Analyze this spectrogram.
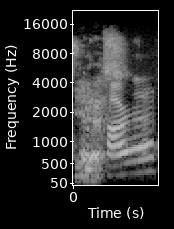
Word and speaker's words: Okara: I think it's pronounced like Akara? Yes, Okara.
